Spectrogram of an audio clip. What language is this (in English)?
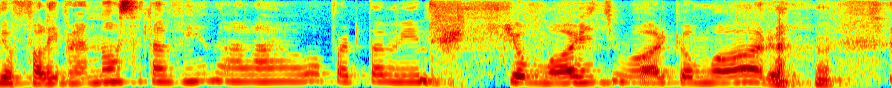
Portuguese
